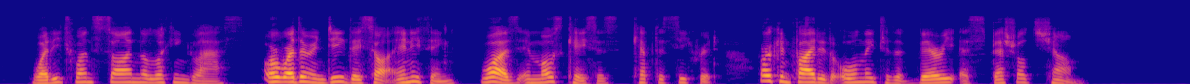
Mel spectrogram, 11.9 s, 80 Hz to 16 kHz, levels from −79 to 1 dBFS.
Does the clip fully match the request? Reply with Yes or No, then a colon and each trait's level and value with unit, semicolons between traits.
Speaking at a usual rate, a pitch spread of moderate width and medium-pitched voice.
Yes: average, 145 wpm; average, 4.7 semitones; medium, 160 Hz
